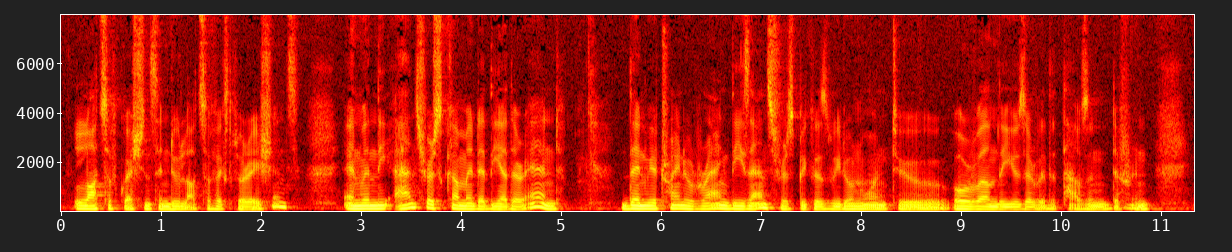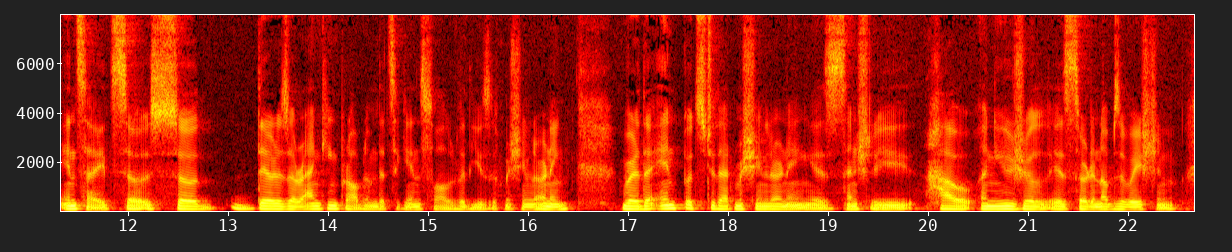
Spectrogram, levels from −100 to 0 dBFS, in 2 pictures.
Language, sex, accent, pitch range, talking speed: English, male, Indian, 100-120 Hz, 175 wpm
